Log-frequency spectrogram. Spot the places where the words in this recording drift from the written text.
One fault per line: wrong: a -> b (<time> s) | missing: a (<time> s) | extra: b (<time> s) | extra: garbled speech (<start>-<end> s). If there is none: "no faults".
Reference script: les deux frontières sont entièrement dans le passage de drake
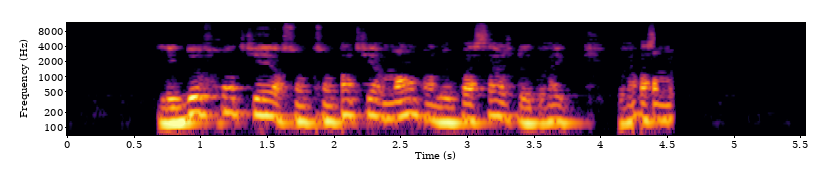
extra: sont (1.9 s)
extra: garbled speech (4.2-4.6 s)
